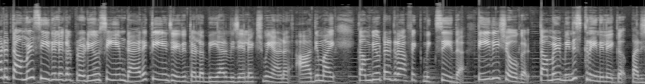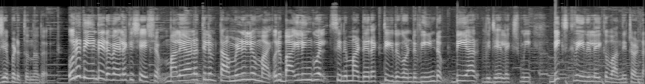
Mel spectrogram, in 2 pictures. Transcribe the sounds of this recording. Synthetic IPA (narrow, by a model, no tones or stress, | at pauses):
ɽet̪ɐmiɭsiːɾiɐluɣɐɭproɖjuːsiɣejumɖɐjɾek̚tɣɐjumt͡ɕe̞jðiʈːuɭːɐbijaːrʋid͡ʑɐjɐlɐkʂmijaːɳɨaːd̪jɐmaːjikɐmpjuːʈːɐrɡɾaːfikːmiksiːðɐ̰ʈiːʋiɕo̞ːɣɐ̰ɭt̪ɐmiɭminiskriːnile̞ːkːɨpɐɾit͡ɕɐjɐp̬ːe̞ɽut̪ːunːɐðɨ̰ | o̞ɾud̪iːɳɖeiɽɐʋe̞ːɭɐk̬ʲːɨɕe̞ːʂɐmːɐlɐjaːɭɐt̪ːilumt̪ɐmiɻilumaːjiʔo̞ɾubɐjliŋɡuʋɐlsinimɐɖirɐk̚ʈejðuɣo̞ɳɖɨʋiːɳɖumbiːaːrʋid͡ʑɐjɐlɐkʂmi | bikskriːnile̞ːkːɨʋɐnːiʈːuɳɖɨ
